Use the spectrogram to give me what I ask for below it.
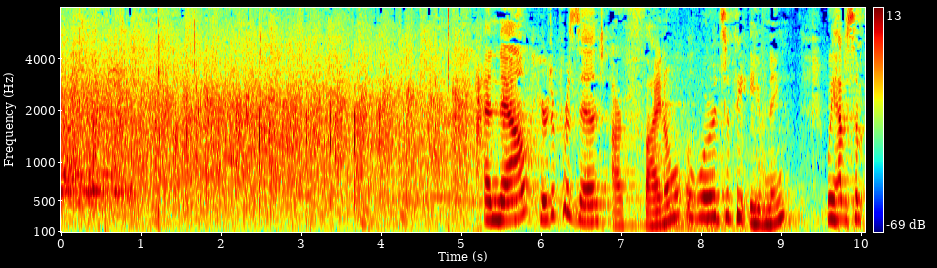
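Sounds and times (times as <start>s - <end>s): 
audience applause: 0.0s - 5.3s
speech: 5.3s - 10.0s.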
